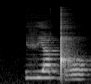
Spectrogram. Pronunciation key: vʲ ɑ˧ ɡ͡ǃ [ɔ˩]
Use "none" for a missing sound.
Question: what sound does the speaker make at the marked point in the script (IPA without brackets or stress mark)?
ɔ˩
